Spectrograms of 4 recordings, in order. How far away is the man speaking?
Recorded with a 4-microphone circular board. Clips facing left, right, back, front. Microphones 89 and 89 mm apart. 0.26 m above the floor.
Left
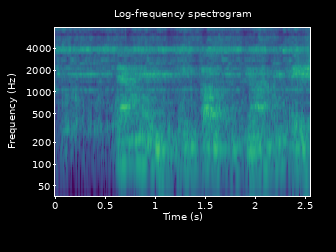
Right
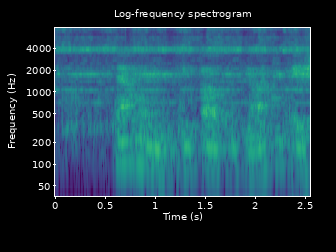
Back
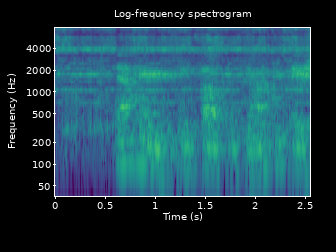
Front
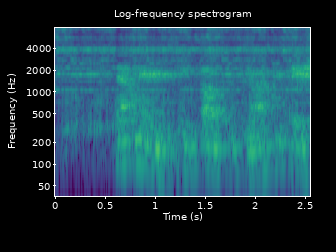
About 1.2 m.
